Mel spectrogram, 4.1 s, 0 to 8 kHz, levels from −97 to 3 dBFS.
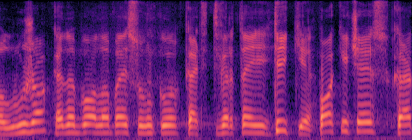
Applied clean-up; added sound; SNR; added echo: neural separator model SepFormer DNS4.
